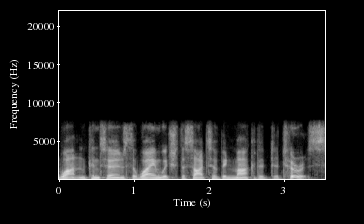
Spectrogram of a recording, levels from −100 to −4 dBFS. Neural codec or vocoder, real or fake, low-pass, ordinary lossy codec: none; real; 7.2 kHz; Opus, 32 kbps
